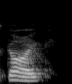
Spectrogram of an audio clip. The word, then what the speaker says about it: Gayk: No, it's Gayk. – Gayk. I knew that. – Do you know, and I'll tell you how everyone's going to remember it, because this is what one of my son's school teachers said. It's gay with K on the end, pronounced like dyke, and you'll get it now.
